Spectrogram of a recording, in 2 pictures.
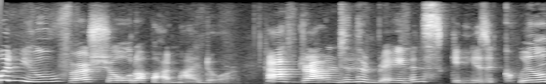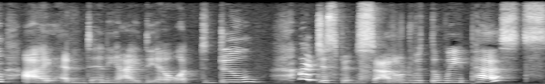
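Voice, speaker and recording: A put-on character voice delivers the words at a fairly slow pace. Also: woman, fairly high pitch for a woman. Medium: read story.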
